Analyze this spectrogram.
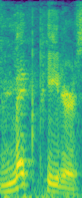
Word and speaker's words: McPeters: and repeaters we're getting am I saying the name a penis Mick Peters yes see and and you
